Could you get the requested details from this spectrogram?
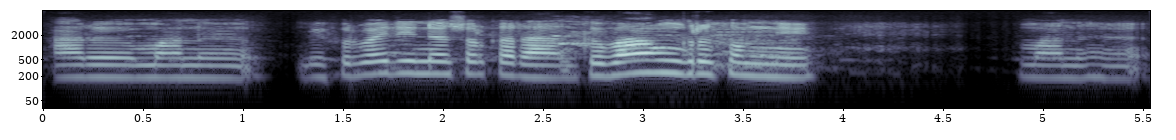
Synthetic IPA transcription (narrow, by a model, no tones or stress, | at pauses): aɾɯmanɯ | bepʰɯɾbajdinɯsɔɾkaɾaɡɯbaŋɡɾɯkʰɯmni | manɯ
